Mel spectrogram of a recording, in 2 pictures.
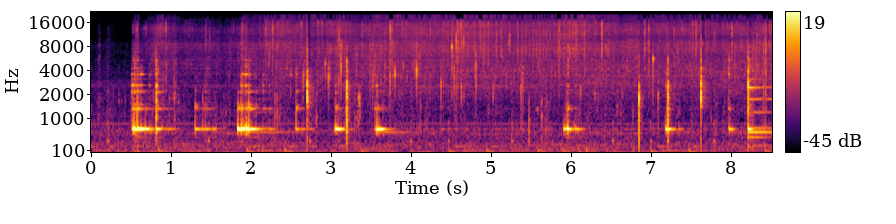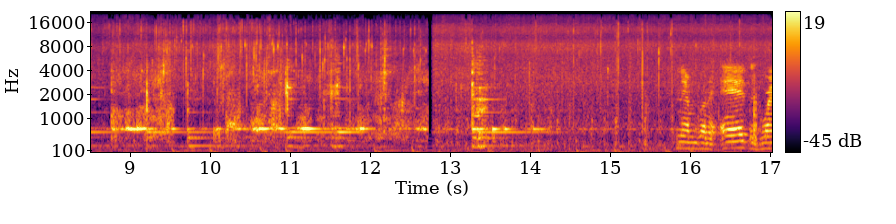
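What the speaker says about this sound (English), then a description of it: "Let's get started by sauteing our garlic for 30 seconds." Chopped garlic sautés in a pan for spaghetti sauce, a loud close sizzle broken by repeated spatula taps and scrapes against the pan, building to busier clattering frying near the end.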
